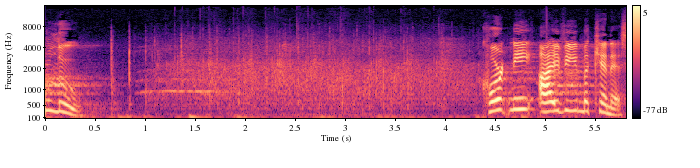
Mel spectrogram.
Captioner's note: audience applauding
